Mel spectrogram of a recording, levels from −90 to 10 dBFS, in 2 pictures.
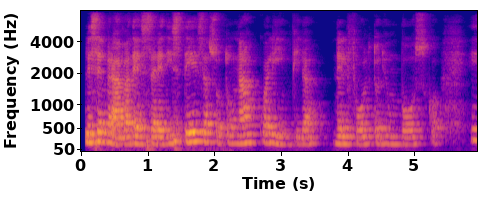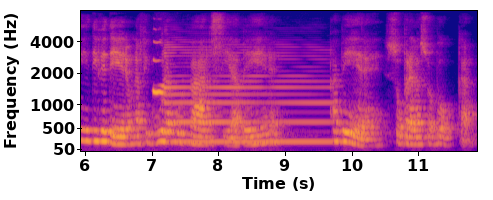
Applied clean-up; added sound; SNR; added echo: none; Wind instrument, woodwind instrument; 2 dB; reverberation time 0.6 s.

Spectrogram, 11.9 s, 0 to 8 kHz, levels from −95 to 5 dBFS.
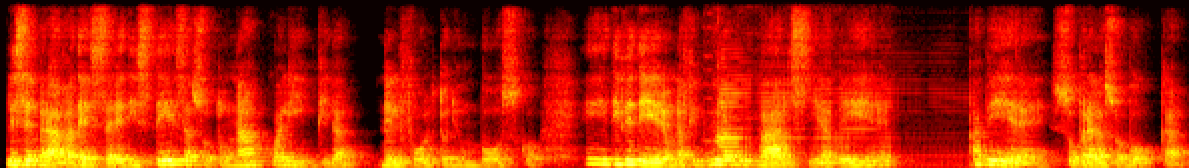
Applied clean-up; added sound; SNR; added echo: neural separator model SepFormer DNS4.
